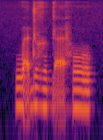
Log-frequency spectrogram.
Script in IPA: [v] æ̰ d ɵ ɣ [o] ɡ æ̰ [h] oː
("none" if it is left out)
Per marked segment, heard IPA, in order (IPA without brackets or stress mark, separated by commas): w, ɵ, h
